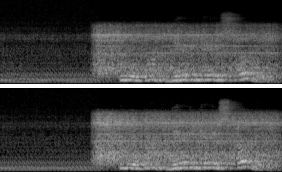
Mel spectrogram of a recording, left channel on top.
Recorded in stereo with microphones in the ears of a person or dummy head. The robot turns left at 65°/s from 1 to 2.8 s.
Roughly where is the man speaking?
Ahead.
